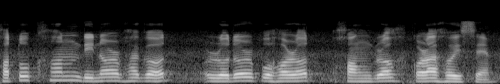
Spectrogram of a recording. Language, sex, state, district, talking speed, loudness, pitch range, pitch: Assamese, male, Assam, Sonitpur, 95 wpm, -17 LUFS, 145-165 Hz, 155 Hz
